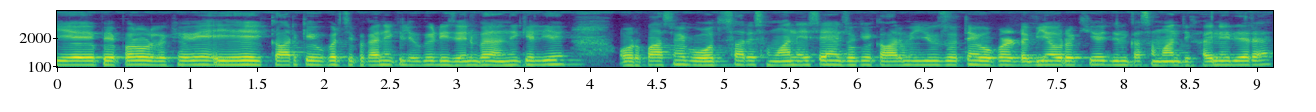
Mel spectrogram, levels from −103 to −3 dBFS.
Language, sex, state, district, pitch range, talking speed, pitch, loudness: Hindi, female, Rajasthan, Bikaner, 155-165 Hz, 285 wpm, 160 Hz, -16 LUFS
